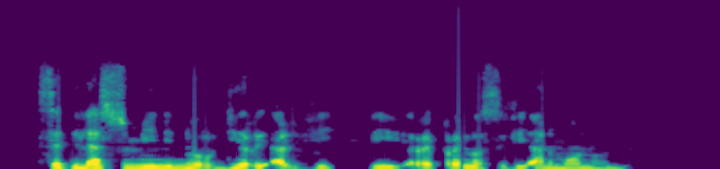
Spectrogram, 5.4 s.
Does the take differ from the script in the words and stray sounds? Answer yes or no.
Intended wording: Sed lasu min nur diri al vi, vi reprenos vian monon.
yes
